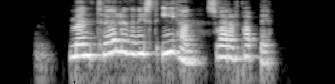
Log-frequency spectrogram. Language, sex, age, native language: Icelandic, female, 20-29, Icelandic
